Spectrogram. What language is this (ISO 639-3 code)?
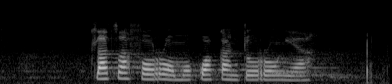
tsn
